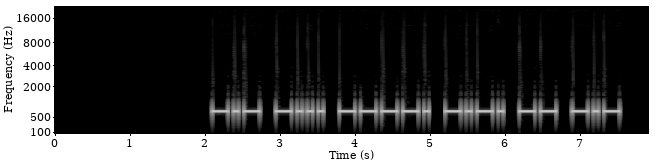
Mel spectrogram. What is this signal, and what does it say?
Morse code, heard as a keyed tone, about 17 wpm, 700 Hz. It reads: KB9CMK
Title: USA Call Signs - 6 Characters - Repeated 2x - 17wpm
